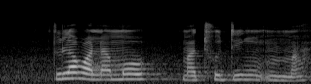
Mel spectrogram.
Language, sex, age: Northern Sotho, female, 19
